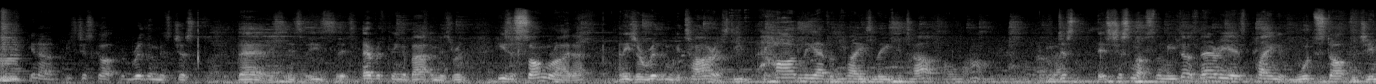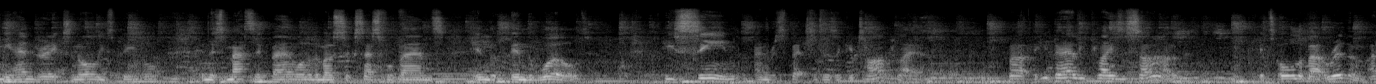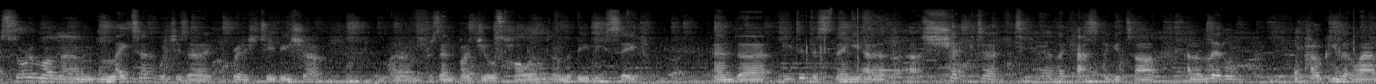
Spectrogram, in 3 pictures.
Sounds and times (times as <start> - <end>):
Music: 0.0 - 41.2
Speech: 0.2 - 19.7, 20.4 - 23.2, 23.8 - 25.8, 26.4 - 41.2.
